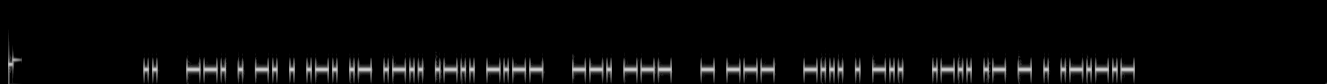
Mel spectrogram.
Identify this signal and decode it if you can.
Morse code, heard as a keyed tone, about 28 wpm, 700 Hz. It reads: I GENERALLY GO TO BED LATE.
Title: Sentences from Top 1000 Words - Review Part 4 - 28wpm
